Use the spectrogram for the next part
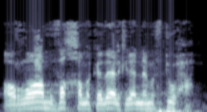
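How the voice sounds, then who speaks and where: A man with a fairly high voice teaches recitation rules in a room with a long reverb. He stretches out each example word slowly and repeats it carefully, then asks his own questions and answers them in a patient teaching tone. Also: fairly even intonation, a bit bright. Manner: slow, drawn-out demonstrations of words, repeated many times. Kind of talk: tajweed lesson with recited examples.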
